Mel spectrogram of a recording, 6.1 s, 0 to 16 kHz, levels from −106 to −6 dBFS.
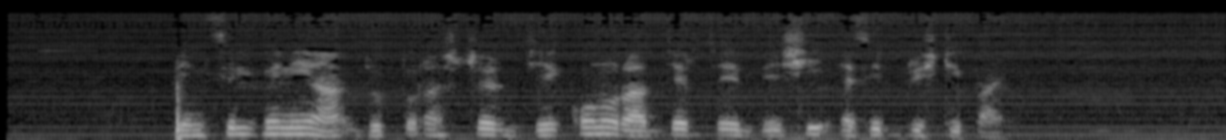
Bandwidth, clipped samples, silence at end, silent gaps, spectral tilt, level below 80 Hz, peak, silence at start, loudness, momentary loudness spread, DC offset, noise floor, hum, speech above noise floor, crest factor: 11.5 kHz; under 0.1%; 0.1 s; none; -6 dB/octave; -70 dBFS; -28 dBFS; 0.85 s; -46 LUFS; 9 LU; under 0.1%; -73 dBFS; 50 Hz at -70 dBFS; 27 dB; 20 dB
